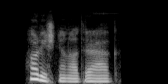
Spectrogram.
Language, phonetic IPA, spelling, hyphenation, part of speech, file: Hungarian, [ˈhɒriʃɲɒnɒdraːɡ], harisnyanadrág, ha‧ris‧nya‧nad‧rág, noun, Hu-harisnyanadrág.ogg
- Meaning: pantyhose (nylon tights worn about legs)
